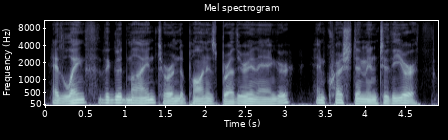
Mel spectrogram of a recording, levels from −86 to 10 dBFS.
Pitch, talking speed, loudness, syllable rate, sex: 95 Hz, 205 wpm, -17 LUFS, 5.4 syllables/s, male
